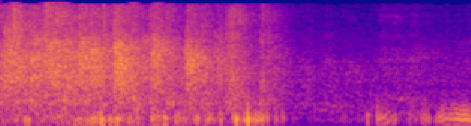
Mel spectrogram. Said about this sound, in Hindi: इसलिए जोरदार तालियां सर भाई साहब के लिए एक बार।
